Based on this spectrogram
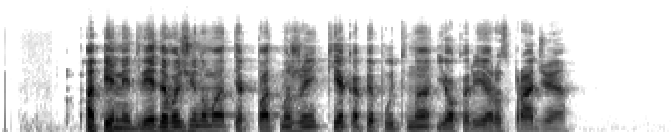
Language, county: Lithuanian, Panevėžys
